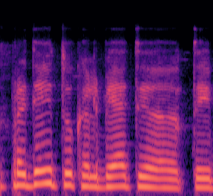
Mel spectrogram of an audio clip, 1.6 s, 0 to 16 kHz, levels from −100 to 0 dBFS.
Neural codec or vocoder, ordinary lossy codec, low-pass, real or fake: none; Opus, 32 kbps; 7.2 kHz; real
